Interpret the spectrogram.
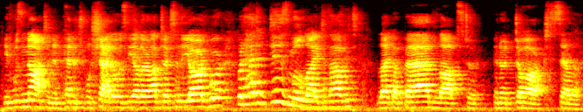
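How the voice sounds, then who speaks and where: A distant, very echoey recording of a man reading a classic tale aloud as a stage narrator. His voice is notably high, with faint noise around it. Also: normal speed, few pauses, fairly bright tone. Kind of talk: theatrical dramatic reading of a classic story.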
